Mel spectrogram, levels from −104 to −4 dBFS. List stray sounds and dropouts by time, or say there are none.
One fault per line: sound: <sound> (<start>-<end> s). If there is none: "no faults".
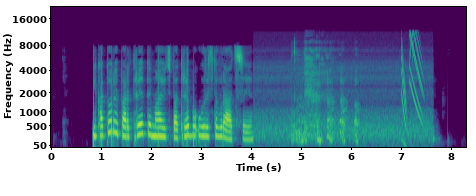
sound: laugh (4.8-6.3 s)
sound: chirp (7.0-7.5 s)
